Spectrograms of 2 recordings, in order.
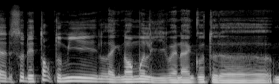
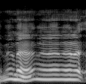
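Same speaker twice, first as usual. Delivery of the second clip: sing-song na-na, rising higher; scouse lilt; 10 semitones higher than usual. Shown as a demonstration. Showing friends the sing-song Scouse tune, higher. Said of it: "it's tune".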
